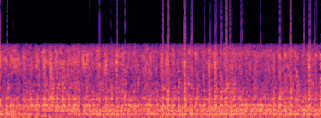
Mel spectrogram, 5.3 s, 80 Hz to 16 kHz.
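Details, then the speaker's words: 2001 Honda CBR929RR with Black Widow exhaust, no muffler, warming up before an oil change; loud, raspy, steady burble with small throttle blips and no stray knocks; normal cold-start idle. "I'm going to fire it up, let it warm up, and then I'm going to drop the oil."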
